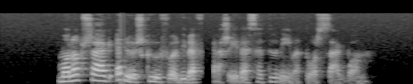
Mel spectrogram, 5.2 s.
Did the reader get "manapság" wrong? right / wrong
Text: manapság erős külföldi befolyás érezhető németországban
right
